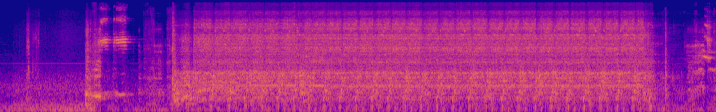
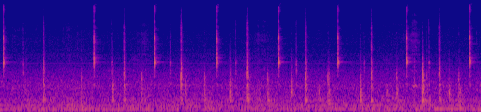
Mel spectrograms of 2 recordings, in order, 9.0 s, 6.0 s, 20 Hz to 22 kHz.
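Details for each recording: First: Poulan Pro riding mower, Briggs & Stratton Intek 19.5 hp: steady even starter churn for about six seconds with no catch, pop or sputter; cranks but won't start. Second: Poulan Pro riding mower with a Briggs & Stratton Intech 19.5 hp engine that would not start. After spray cleaning, the fuel (anti-backfire) solenoid under the carburetor gives crisp clicks at key on and off with the engine not running; the solenoid works again.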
